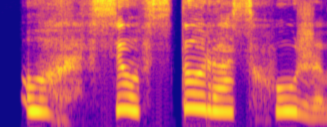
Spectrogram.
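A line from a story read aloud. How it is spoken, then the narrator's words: Sighing. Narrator (Russian): вздохнула Аня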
